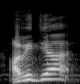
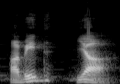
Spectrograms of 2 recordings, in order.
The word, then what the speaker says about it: Avidya: Avidya is not exactly magic, but something along that line. Again, it's pronounced as Avidya, Avidya Forest.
